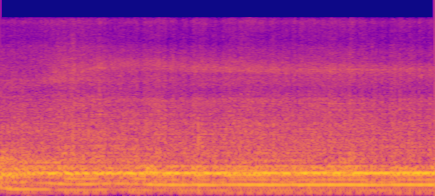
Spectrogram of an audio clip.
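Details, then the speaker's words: McLaren supercar after a DIY repair using used and cheap Nissan Sentra parts; the check engine light is now gone. Smooth, even idle with a steady low hum and no misses, ticks or stumbles: normal idle, runs good. "Runs good. Yay."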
